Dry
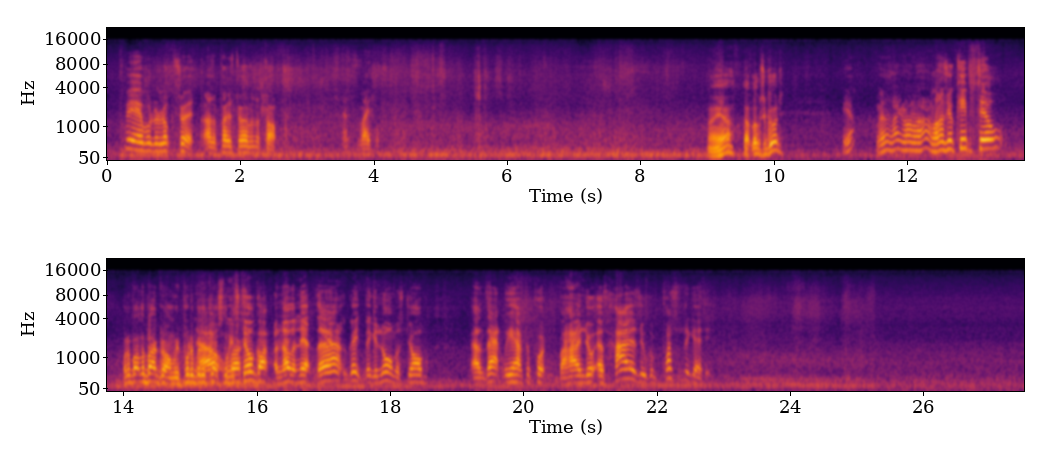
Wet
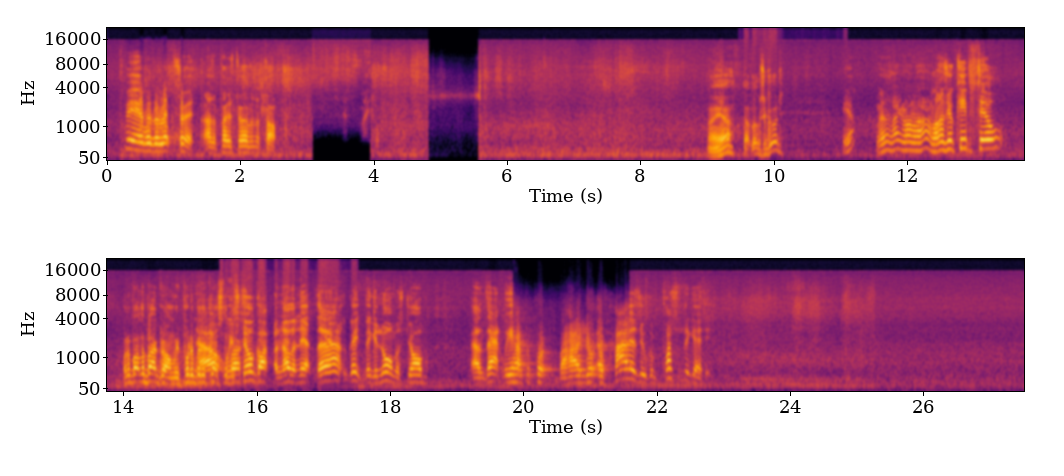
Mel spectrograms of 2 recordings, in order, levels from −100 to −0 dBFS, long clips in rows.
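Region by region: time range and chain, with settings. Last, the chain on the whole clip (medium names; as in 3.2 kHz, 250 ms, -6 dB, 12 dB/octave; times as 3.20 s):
0.48–1.13 s: peaking EQ 540 Hz +14.5 dB 0.92 oct + transformer saturation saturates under 1.1 kHz
3.07–3.95 s: high-pass 1.1 kHz 24 dB/octave + differentiator
4.81–5.57 s: band-pass filter 3.1 kHz, Q 13 + waveshaping leveller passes 1 + distance through air 70 m
9.46–11.10 s: band-stop 1.6 kHz, Q 24 + compression 10:1, threshold -22 dBFS + short-mantissa float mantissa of 4-bit
15.44–17.52 s: companding laws mixed up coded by A + peaking EQ 120 Hz -13 dB 0.94 oct
19.83–21.59 s: tape spacing loss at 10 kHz 32 dB + de-hum 77.12 Hz, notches 32 + loudspeaker Doppler distortion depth 0.25 ms
whole clip: tilt EQ +3.5 dB/octave; loudness maximiser +10.5 dB; trim -1 dB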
